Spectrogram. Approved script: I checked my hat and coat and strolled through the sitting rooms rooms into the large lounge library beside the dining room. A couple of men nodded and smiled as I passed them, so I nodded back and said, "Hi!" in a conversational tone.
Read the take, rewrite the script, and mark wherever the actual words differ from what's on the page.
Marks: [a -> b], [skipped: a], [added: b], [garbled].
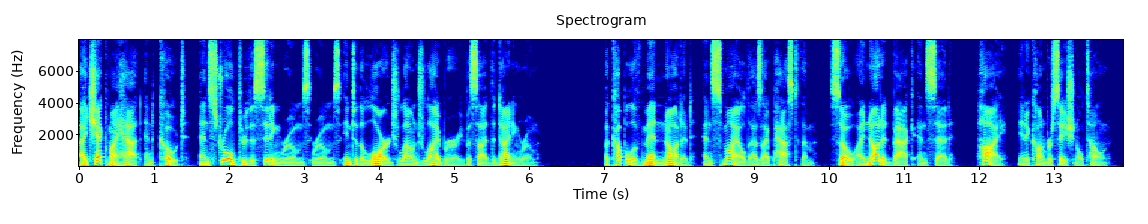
I checked my hat and coat and strolled through the sitting rooms rooms into the large lounge library beside the dining room. A couple of men nodded and smiled as I passed them, so I nodded back and said, "Hi!" in a conversational tone.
